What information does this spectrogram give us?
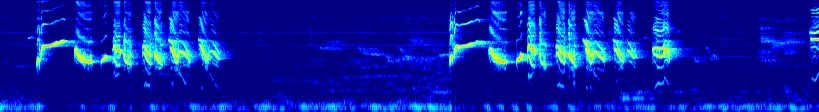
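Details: Oriental magpie-robin of the mintal type, fighting and unloading rough fill-in notes: two long rapid runs of buzzy, rattling chattered notes, each opening with a high whistled slur, separated by a pause.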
